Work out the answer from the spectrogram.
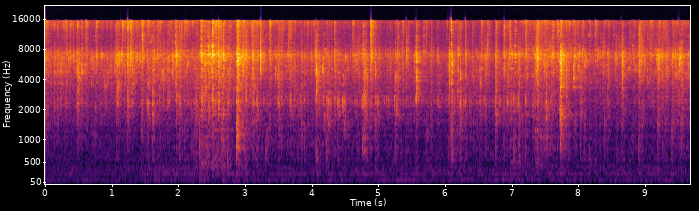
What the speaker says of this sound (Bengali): তো একটু ভাজা হোক এক সাইডে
